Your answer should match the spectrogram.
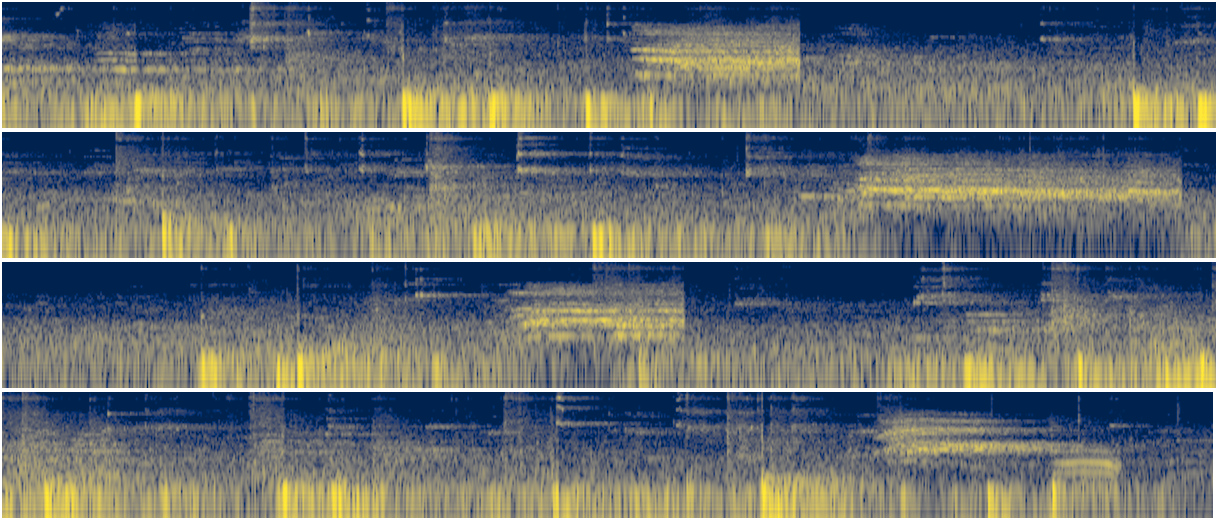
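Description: Badminton play in a large indoor hall: sharp racket strikes on the shuttlecock and the thud and squeak of players' shoes on the court mat. Short bursts of voices come about four, fourteen and twenty seconds in.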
